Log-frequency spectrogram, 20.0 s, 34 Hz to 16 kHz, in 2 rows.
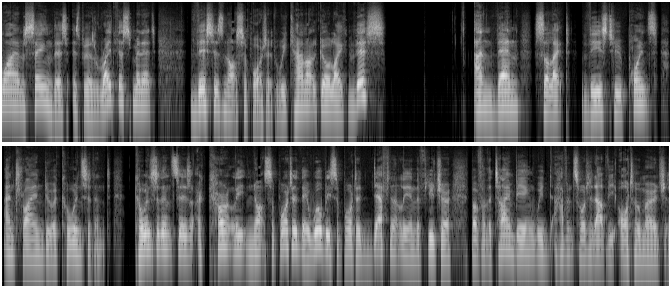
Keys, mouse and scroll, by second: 2.5-5.5 drag, 6.5-7.5 drag, 8.0 right click, 8.3-10.5 drag, 10.9 click.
